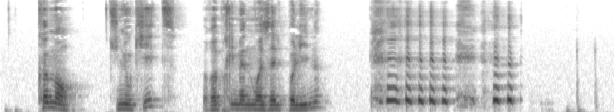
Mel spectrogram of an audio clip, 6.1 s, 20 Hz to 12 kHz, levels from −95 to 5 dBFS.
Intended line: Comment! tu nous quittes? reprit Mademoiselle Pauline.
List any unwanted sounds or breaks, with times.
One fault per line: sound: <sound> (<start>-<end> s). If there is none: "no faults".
sound: laugh (3.7-5.2 s)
